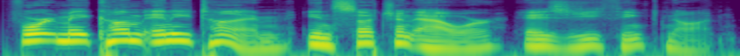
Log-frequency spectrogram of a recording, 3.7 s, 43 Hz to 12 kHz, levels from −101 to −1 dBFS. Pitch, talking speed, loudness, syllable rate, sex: 135 Hz, 225 wpm, -16 LUFS, 4.4 syllables/s, male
